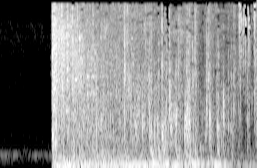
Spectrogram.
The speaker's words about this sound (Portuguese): Cadê a trovoada, Tiago?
